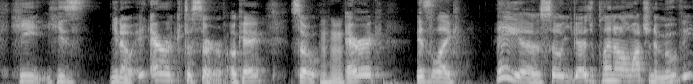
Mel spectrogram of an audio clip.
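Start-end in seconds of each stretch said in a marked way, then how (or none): 6.2-8.6 play-acted passive-aggressive tone. Retelling a character's question to a girl's date: imitating a passive-aggressive tone. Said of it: "he very passive-aggressively".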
